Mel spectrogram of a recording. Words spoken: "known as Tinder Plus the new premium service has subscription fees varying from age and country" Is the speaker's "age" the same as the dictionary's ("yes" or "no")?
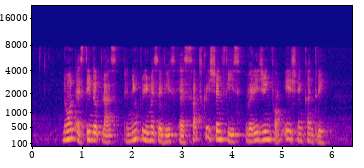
no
